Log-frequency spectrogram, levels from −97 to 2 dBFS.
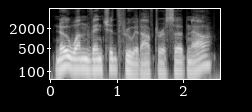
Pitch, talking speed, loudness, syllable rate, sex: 110 Hz, 210 wpm, -17 LUFS, 6.1 syllables/s, male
